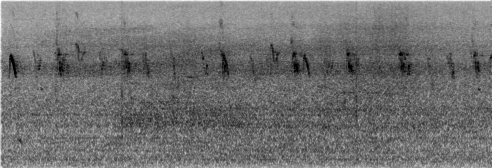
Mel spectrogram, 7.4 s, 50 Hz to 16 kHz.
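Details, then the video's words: Male house sparrow hopping on the ground and gesturing while singing in Helsinki, Finland, in June 2020; short, bright chirps repeated irregularly through the clip over a steady, loud background roar. "House Sparrow male singing, gesturing"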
